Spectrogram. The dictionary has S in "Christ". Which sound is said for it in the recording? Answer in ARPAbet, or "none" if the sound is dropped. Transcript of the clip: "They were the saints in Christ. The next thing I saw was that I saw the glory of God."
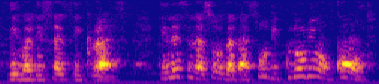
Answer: S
